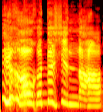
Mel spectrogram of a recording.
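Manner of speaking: high, drawn-out tearful cry; wailing accusation. Acted. Bereaved father accusing the killer, wailing cry. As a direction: wail it slowly through tears. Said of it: "别瞎喊了".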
